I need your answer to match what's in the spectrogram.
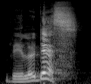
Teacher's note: And it just so happens that the verb am translates to desu. Only most Japanese speakers swallow that last u sound. So to say, for example, I'm Vaylor, in Japanese I say Vaylor des.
